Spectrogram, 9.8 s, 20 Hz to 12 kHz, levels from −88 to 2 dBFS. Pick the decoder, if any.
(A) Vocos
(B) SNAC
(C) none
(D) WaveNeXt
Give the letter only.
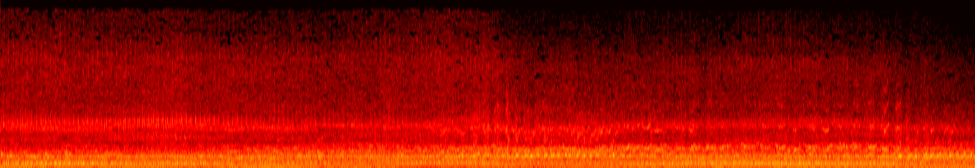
C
